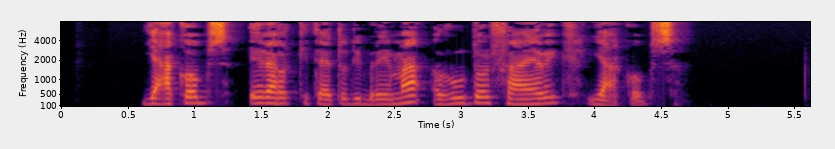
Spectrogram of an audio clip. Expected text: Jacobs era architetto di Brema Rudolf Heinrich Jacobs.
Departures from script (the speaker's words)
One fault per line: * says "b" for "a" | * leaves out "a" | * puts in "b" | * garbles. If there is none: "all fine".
all fine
